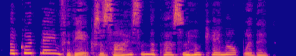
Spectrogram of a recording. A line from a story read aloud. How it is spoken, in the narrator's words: very, very quietly to herself, over and over again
